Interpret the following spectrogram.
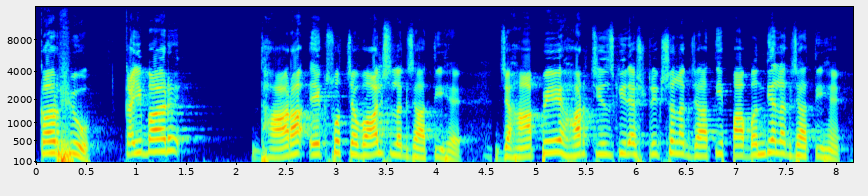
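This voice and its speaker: A man leads a spelling lesson for exam students, his voice sitting fairly high for a man. He spells words out letter by letter and keeps asking his class questions before answering them himself. He speaks in a friendly coaching tone, calling his students "beta" and "bhai". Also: unhurried, fairly bright tone. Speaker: English teacher.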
